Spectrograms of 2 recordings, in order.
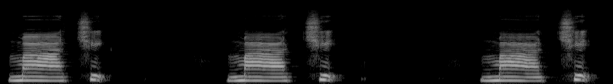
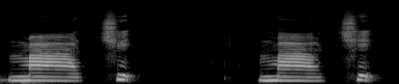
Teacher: The K and the Y gives off this sort of ch sound, like cheese.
